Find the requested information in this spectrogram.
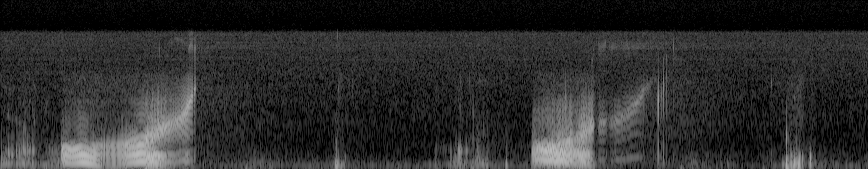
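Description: Two long, rising, groaning growls with scattered short gurgles between: loud hunger rumbling of an empty stomach, a normal sound.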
